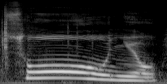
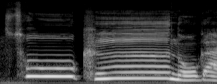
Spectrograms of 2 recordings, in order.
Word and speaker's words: sogno: Io 나는 sogno. SOGNO가 붙으면요. G 소그노가 아니고요. 뇨가 돼요. GNO가 뇨.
